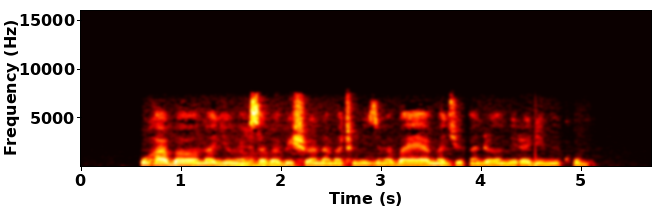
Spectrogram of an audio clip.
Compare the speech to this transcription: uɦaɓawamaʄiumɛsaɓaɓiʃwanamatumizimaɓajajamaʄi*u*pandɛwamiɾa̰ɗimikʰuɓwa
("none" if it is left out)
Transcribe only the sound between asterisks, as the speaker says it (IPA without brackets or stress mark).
u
